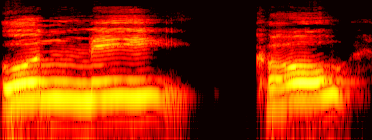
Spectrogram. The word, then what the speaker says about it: Eunmo Ko: Is it Eunmi Ko? Is that the right way to pronounce it, just to be sure?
